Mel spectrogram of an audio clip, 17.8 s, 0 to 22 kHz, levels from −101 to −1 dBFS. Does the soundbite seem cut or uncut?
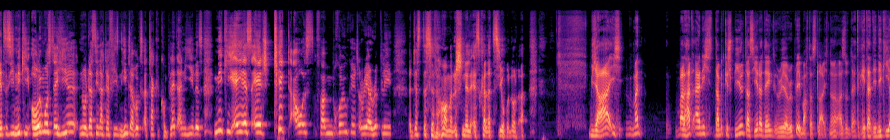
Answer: uncut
